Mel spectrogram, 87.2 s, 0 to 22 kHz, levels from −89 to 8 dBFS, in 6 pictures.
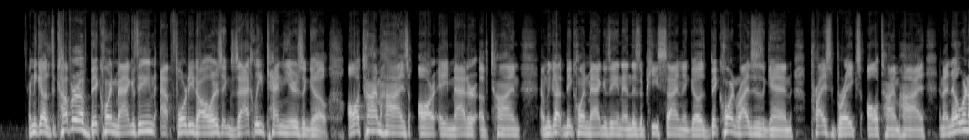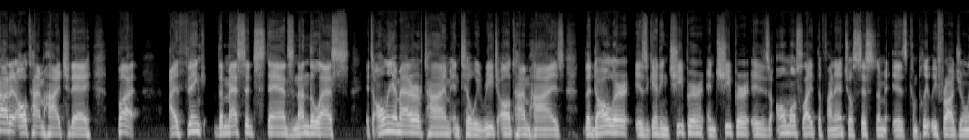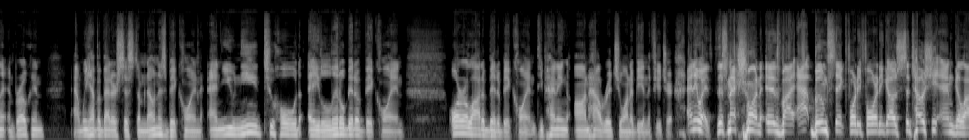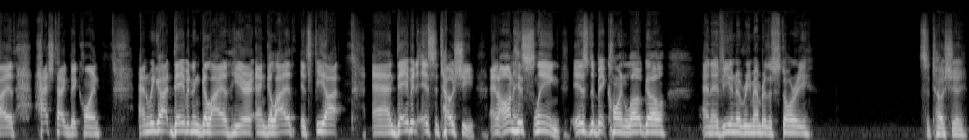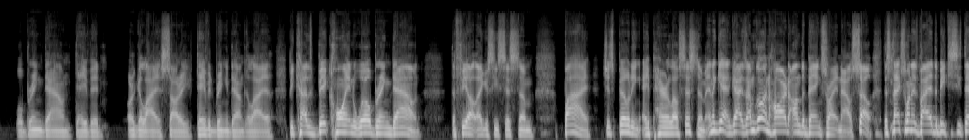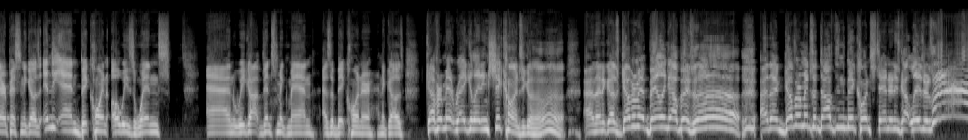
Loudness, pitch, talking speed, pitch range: -21 LUFS, 145 Hz, 185 wpm, 120-180 Hz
